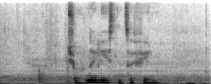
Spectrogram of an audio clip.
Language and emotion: Russian, neutral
